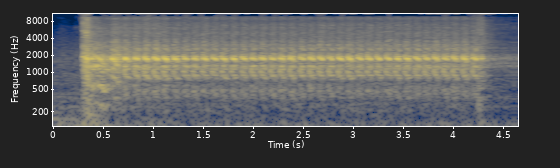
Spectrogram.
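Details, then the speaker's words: Nissan Z32 with Haltech Elite aftermarket ECU, ECU fuse supply ~11 V: even starter cranking that never catches from insufficient ECU supply voltage; starts right up with 12 V from battery, fix is a dedicated relay and fuse. "so you'll see it just cranks cranks and cranks so if we if we supply 12 volts from the battery using the power probe okay go ahead marco starts right up"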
